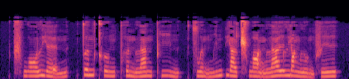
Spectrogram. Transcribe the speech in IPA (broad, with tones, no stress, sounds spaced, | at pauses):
ʈ͡ʂʰ w ɔ˧˥ l j ɛ̰˨˩˦ n | t̪ ə˥ n kʰ ɤ˧˥ ŋ pʰ ə̰˨˩ n l a˥˧ n pʰ i˥˩ n | t͡s w ə̰˨˩ n m i˥ n p j ä˧˥ ʈ͡ʂʰ w ɑ̰˨˩ ŋ l a˥ ɪ̯ l j ɑ˨ ŋ l ʊ̰˨˩ ŋ f e˥ ɪ̯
